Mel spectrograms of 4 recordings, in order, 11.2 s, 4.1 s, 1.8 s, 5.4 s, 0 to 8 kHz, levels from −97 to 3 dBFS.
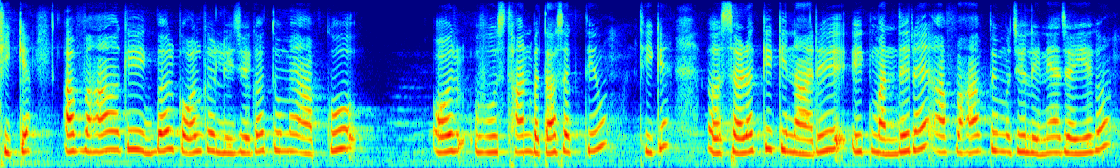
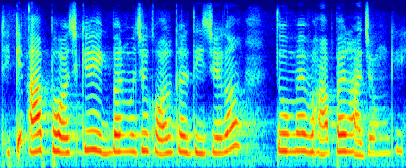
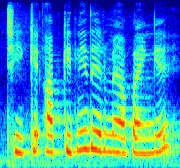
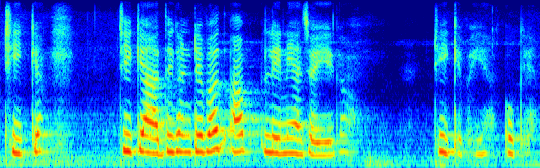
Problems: background sounds at intervals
